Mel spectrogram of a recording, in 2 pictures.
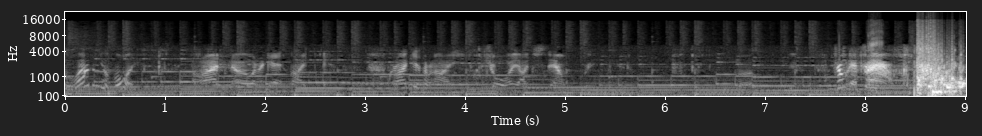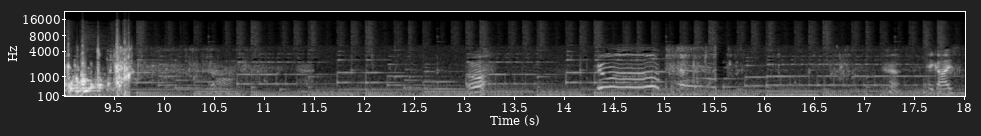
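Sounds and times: background music: 0.0 - 18.0
pool water splashing: 8.4 - 9.9.

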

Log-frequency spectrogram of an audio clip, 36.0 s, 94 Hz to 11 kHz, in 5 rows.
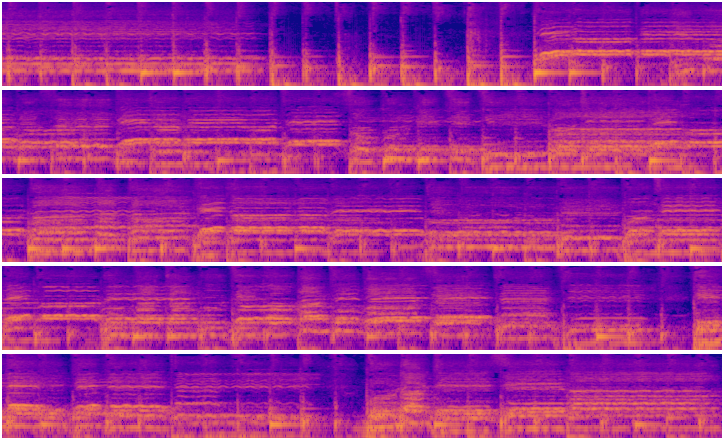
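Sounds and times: choir singing a hymn in harmony: 0.0 - 2.8, 5.3 - 36.0
hand drums beating: 0.0 - 36.0.

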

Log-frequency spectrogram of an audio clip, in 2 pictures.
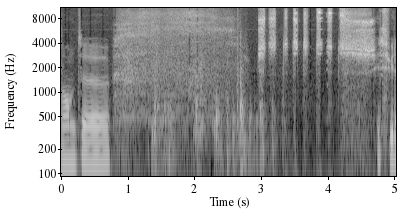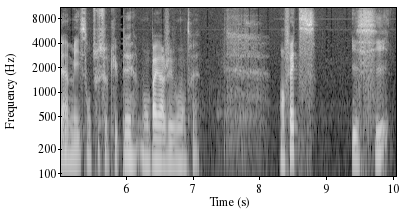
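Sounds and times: rustling of objects: 1.2 - 3.2.

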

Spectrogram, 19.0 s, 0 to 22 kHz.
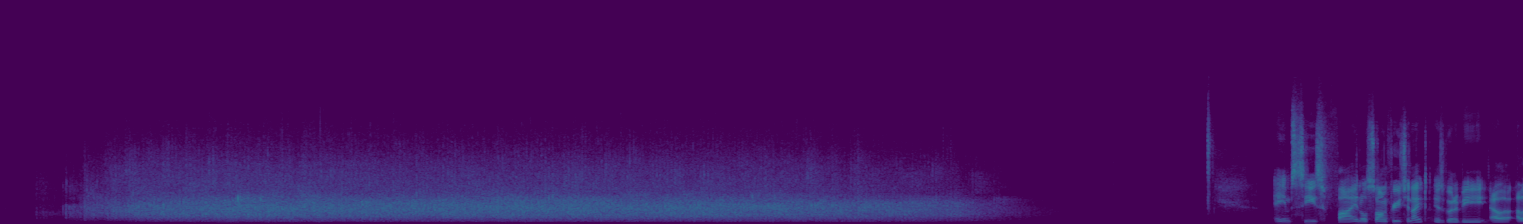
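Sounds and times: audience applauding: 0.4 - 12.9.

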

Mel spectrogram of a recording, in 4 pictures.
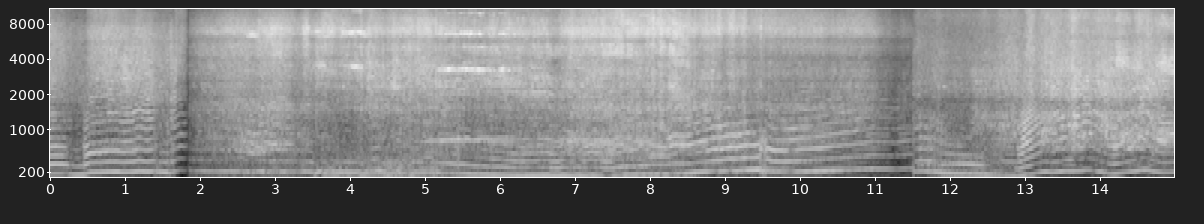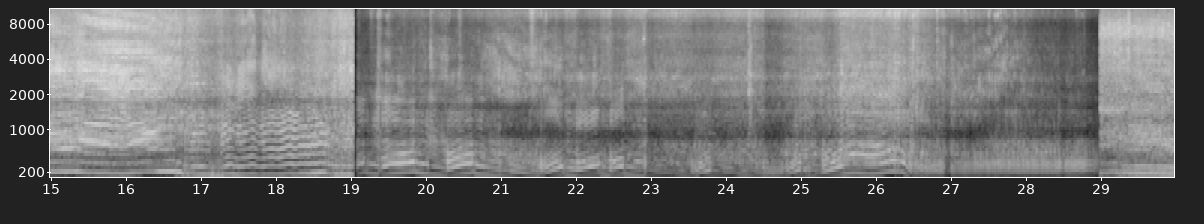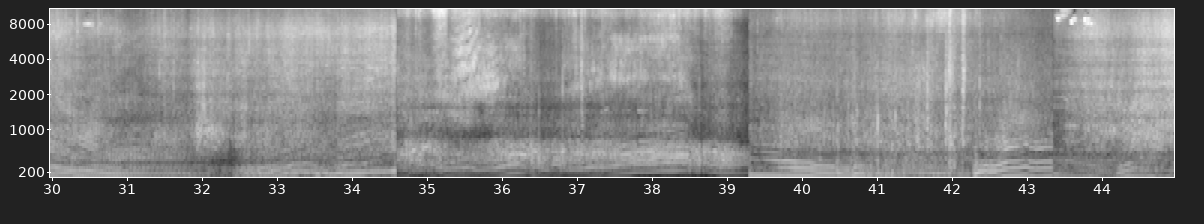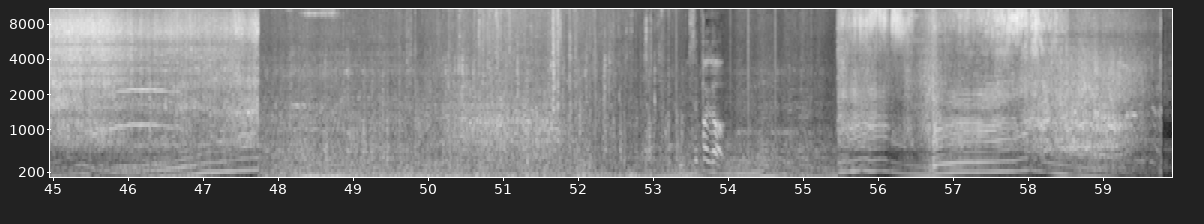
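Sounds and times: rally car engines revving: 0.0 - 27.0, 29.0 - 59.9.

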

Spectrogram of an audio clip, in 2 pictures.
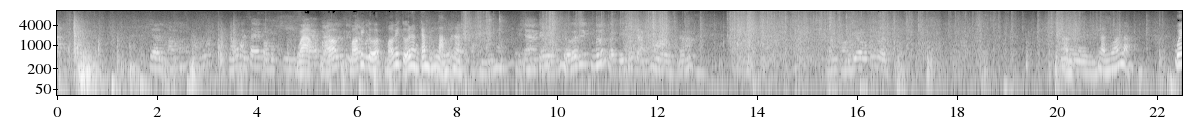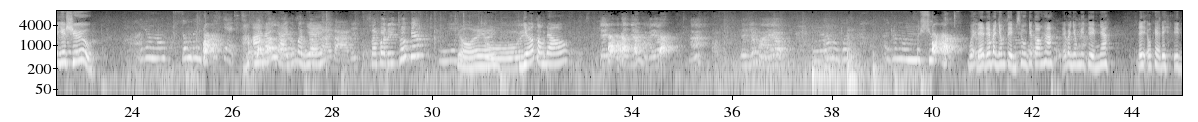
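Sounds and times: plastic bag rustling: 7.6 - 22.1.

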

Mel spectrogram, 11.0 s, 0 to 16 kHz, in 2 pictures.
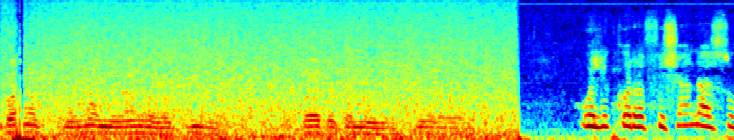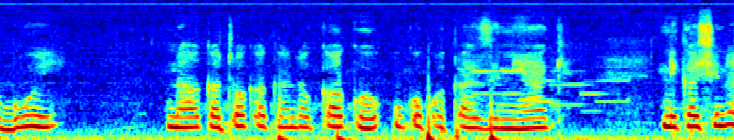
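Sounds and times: loud steady hiss: 0.0 - 4.0
woman speaking: 4.4 - 6.0, 6.8 - 11.0.

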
